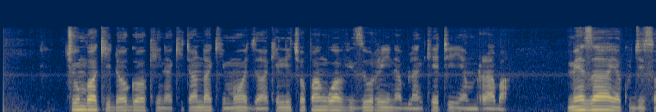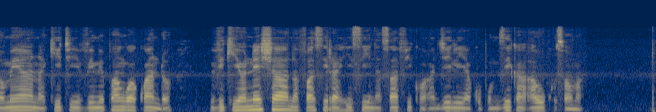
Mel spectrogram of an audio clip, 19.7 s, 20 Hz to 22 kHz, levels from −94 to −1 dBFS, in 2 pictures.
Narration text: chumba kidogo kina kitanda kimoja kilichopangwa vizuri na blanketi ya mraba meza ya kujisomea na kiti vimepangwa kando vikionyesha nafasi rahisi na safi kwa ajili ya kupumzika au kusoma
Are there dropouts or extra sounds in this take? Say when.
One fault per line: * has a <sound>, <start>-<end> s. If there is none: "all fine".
all fine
